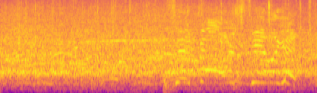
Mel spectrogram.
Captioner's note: crowd cheering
